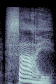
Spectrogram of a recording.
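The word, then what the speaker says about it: saai: in a word like sigh. Sigh and sigh means boring. So uh the i sound is a combination between the a sound and the e sound. So that becomes i.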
